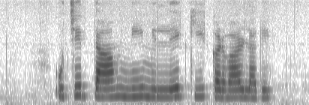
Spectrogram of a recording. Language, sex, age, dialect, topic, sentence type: Magahi, female, 18-24, Northeastern/Surjapuri, agriculture, question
